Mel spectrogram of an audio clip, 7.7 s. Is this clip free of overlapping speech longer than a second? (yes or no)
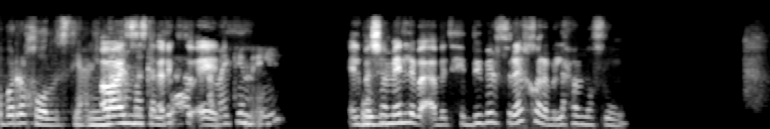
no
